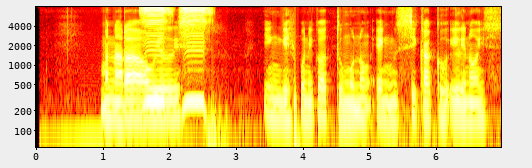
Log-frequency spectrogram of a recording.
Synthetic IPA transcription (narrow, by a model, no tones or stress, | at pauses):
mənaɾawilɪs | iŋɡɪhpunikɔd̪̥ṳmunʊŋɪŋsikaɡ̥o̤ilinoɪs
